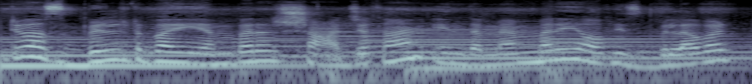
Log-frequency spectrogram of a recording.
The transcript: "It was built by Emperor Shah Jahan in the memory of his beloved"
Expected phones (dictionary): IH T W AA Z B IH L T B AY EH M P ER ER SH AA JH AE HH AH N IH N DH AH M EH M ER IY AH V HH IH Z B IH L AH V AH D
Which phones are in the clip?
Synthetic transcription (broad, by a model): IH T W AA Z B IH L T B AY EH M B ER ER SH AA JH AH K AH N IH N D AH M EH M ER IY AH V HH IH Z B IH L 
